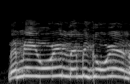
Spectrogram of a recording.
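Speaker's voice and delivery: very high-pitched mock pleading demand; pushy woman. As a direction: imitate an insistent woman shoving through. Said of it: "aged forty women just pushed".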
